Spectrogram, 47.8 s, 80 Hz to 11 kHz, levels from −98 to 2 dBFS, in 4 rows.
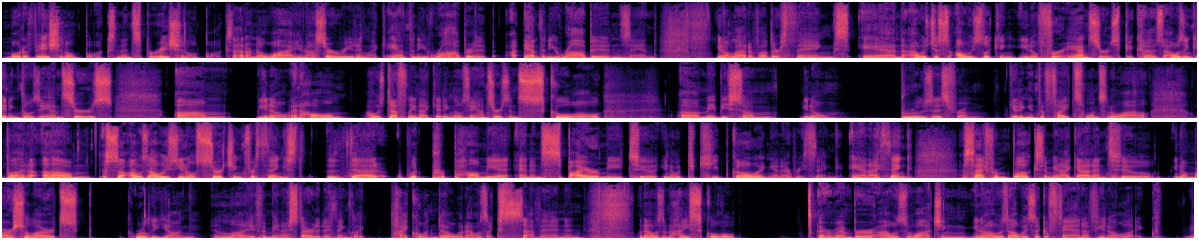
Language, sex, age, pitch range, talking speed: English, male, 50-69, 100-120 Hz, 195 wpm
